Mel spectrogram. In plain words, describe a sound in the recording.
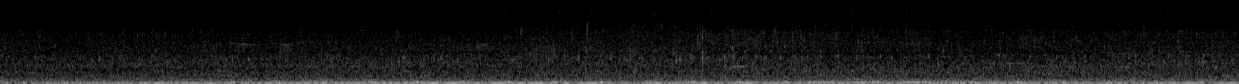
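Leaves rustle softly in the breeze.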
